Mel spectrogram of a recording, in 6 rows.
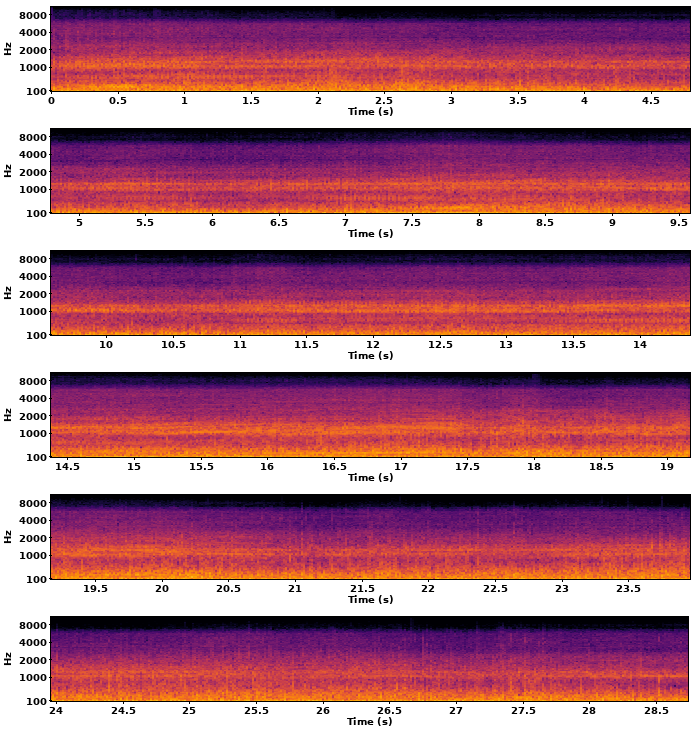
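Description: Honda CRF450RL dual-sport motorcycle's 450 cc single-cylinder four-stroke engine running while riding, its pitch rising and falling as the revs change.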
